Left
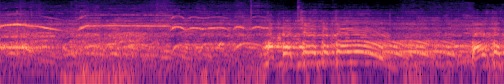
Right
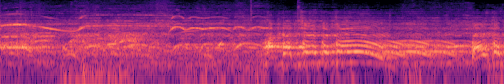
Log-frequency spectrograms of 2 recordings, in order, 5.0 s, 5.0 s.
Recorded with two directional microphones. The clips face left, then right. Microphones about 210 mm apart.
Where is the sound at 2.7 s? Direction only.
15° left (ahead or behind).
